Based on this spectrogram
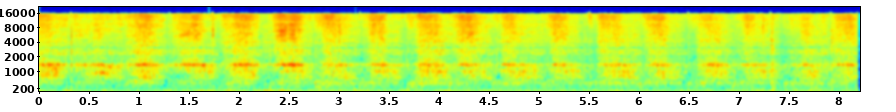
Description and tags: Dragging finger against wood
dragging finger against longboard deck
dragging, longboard, wood, MUS152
